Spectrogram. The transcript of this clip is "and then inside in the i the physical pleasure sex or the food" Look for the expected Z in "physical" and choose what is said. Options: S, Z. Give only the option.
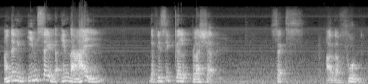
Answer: S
